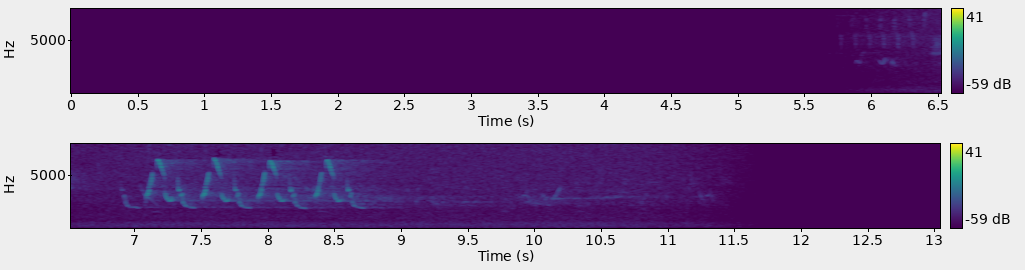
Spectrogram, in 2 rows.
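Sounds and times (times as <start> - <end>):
bird chirping: 5.8 - 11.6
faint outdoor ambience: 5.8 - 11.8.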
